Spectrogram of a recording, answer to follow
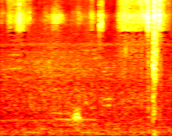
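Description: Aluminium foil food wrapper and a plastic cutlery wrapper crinkling as they are handled, in a few short bursts, with a sharp click near the end.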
